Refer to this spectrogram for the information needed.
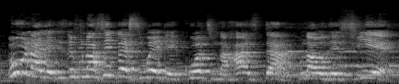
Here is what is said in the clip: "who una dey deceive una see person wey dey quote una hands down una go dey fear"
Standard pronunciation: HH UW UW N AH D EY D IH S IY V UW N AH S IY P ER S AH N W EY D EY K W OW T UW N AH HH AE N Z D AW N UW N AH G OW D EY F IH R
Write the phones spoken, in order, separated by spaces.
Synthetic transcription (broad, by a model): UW UW N AH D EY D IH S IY F UW N AH S IY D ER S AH W EY D EY K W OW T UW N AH HH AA Z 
